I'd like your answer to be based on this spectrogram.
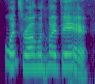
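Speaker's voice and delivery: very high, slow, hurt whine; whiny question. Retold or imitated. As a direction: whine it like a wounded kid. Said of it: "He's like".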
